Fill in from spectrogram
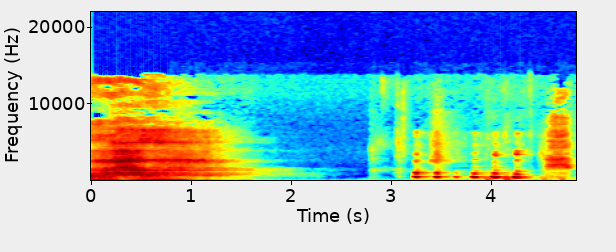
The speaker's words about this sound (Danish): Og lad os tage en afsluttende vejrtrækning sammen.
